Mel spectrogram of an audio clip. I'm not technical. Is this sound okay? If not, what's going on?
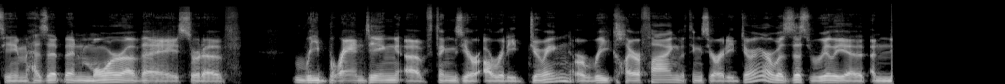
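No. From 1.45 to 3.89 s, right after "it been more of", there is a call bitrate drop. The connection briefly told the sender to use far fewer bits. The speech turns rough and muffled, then clears up by "of things you're already".

At 8.92 s, just after "this really a a", there is a cut-off end. The final stretch of audio was never saved or played. The speech stops mid-sound and drops straight into dead silence, with no natural fade.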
